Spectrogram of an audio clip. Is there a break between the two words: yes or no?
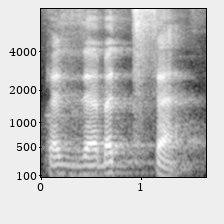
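no. The two words run together without a break. The speaker calls it right. "tidak boleh diputus"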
